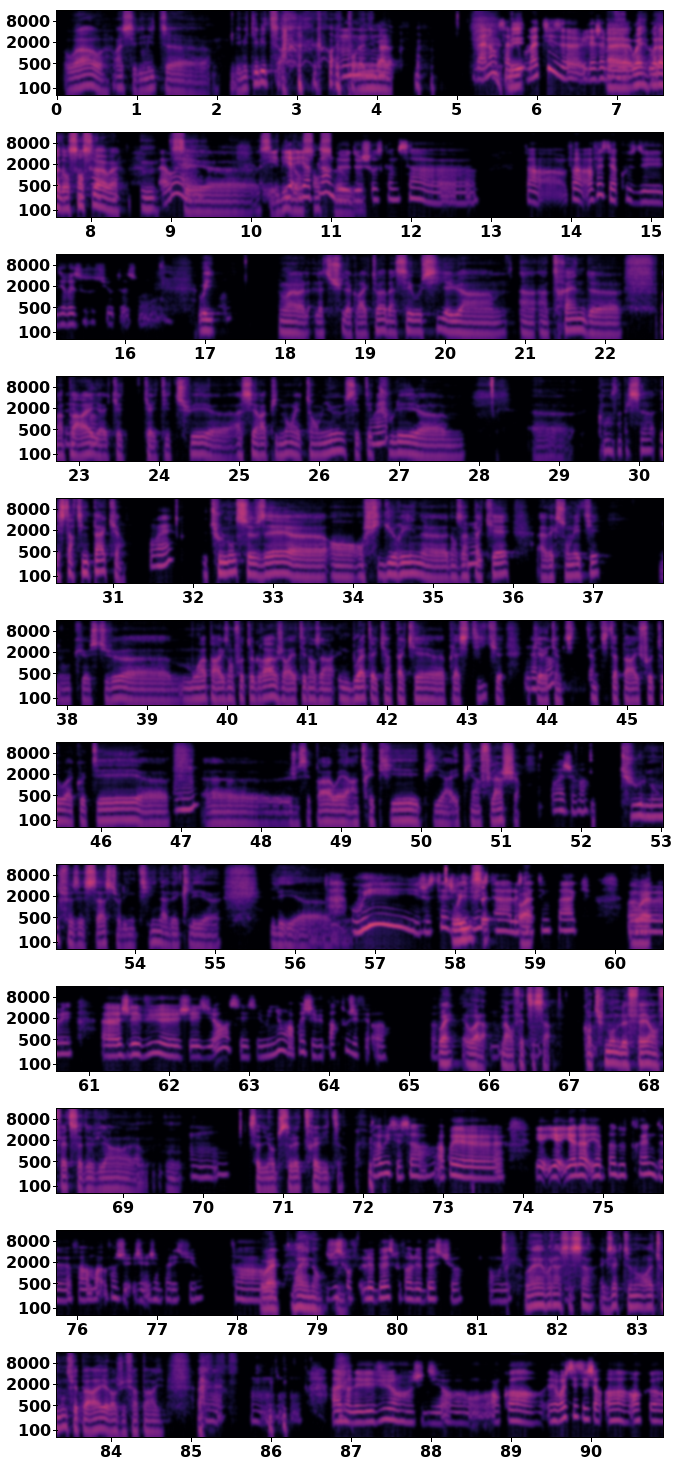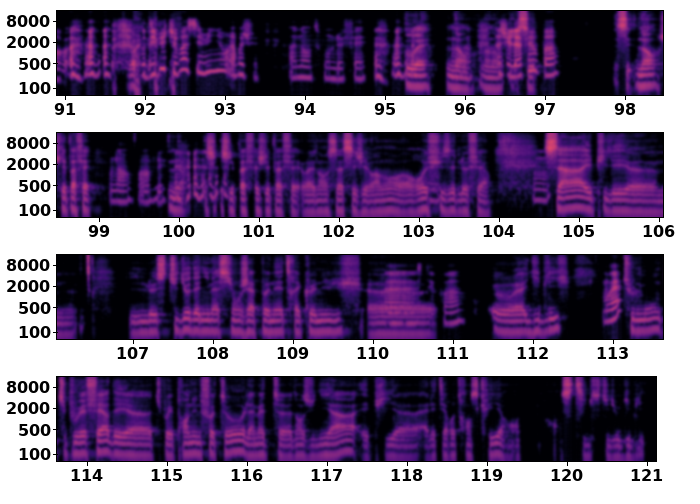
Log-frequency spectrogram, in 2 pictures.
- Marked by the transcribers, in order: chuckle; tapping; in English: "starting pack ?"; other background noise; drawn out: "heu"; gasp; drawn out: "Oui"; in English: "starting pack"; chuckle; chuckle; chuckle; laughing while speaking: "Ouais"; laugh; chuckle; chuckle
- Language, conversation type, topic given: French, unstructured, Quels sont tes rêves pour les cinq prochaines années ?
